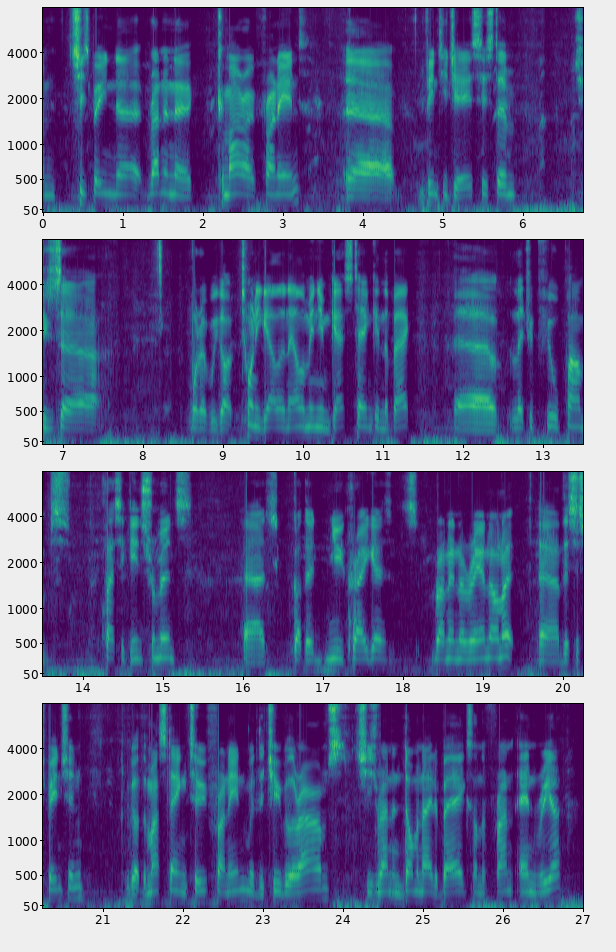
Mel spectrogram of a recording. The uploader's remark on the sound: This episode was recorded over a year ago at the Bright Rod Run in NE Vic.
